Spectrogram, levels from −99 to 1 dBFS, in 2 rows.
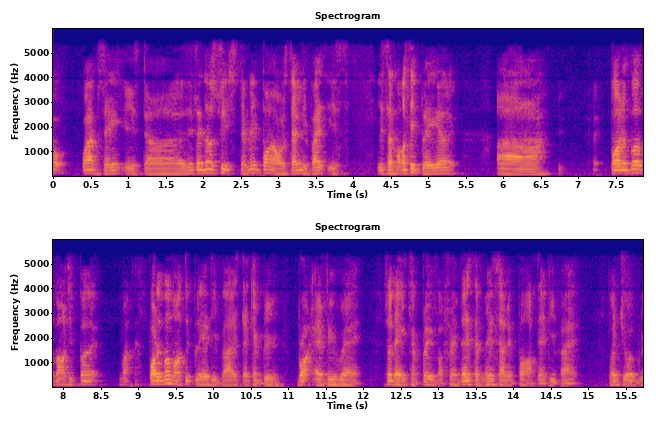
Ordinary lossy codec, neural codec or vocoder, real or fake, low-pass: none; codec, 44.1 kHz, 7.8 kbps, DAC; fake; 5.4 kHz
